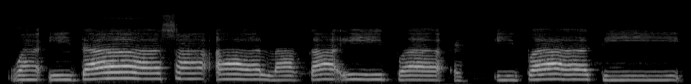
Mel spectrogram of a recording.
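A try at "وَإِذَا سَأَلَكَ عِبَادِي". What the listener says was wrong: Benar, ibadinya di sini aja nih, Bu, nyambarnya nih, Bu. Sa'alaka, enggak ada yang panjang di sini, Bu. Sa'alaka lagi. sa'alaka. Sa'alaka, bukan salaka. Sa'alaka. Wa'ida sa'alaka ibadi. Wa'ida sa'alaka ibadi. Yang penting panjang pendeknya bener dulu ya.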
